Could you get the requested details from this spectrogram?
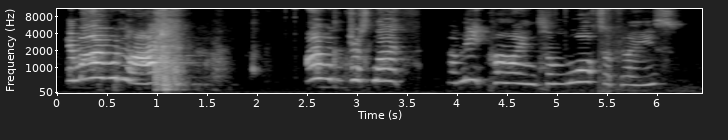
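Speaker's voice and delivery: put-on gnome voice, very high and loud. Role-playing a gnome character, in a gnomish accent. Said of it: "I've got to put on a gnomish accent".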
